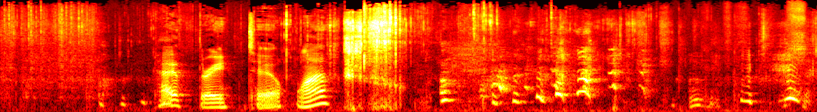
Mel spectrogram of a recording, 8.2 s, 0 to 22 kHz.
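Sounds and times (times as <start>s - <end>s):
speech: 1.6s - 3.5s, 4.4s - 5.4s, 6.9s - 8.1s
crunchy bite of crisp food: 3.3s - 4.3s.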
